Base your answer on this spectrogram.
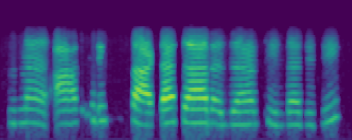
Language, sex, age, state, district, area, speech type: Sindhi, female, 18-30, Rajasthan, Ajmer, urban, conversation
